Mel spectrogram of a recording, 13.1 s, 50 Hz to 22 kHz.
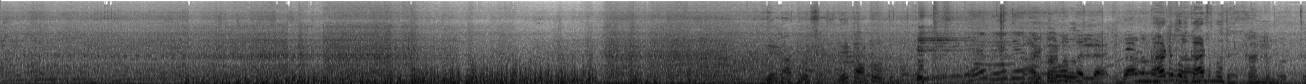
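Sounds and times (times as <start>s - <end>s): vehicle rough rumble: 0.0s - 13.0s
wind buffeting microphone: 0.5s - 10.4s.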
